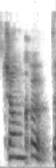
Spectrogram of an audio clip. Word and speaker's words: Jungkook: No, but it's it's Jungkook. That's it. That's it's what whatever he was saying was just incorrect because he was like saying kook, right? – Yeah.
